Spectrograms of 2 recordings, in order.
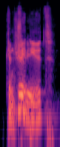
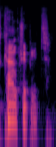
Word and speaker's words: contribute: up until recently was contribute. where the emphasis is on the con while the emphasis is on the trib in American.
